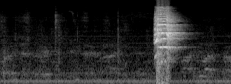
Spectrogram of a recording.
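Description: A single short, loud, high-pitched squawk about one and a half seconds in, over a faint steady hum.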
